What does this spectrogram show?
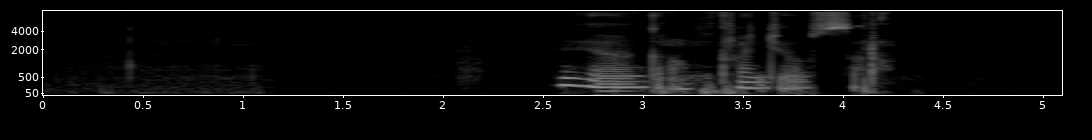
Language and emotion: Russian, sad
